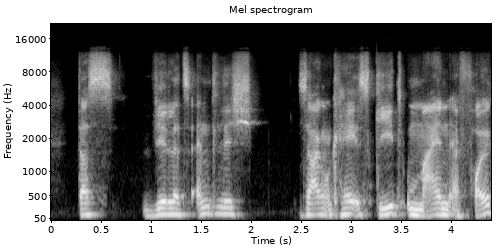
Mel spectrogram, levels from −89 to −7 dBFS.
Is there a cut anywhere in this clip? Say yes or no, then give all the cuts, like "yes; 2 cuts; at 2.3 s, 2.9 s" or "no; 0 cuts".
yes; 1 cut; at 2.4 s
